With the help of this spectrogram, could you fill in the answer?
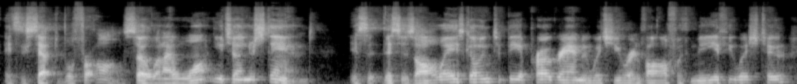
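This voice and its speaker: A man speaking as a personal trainer in a rambling, informal explanatory style, halting often and checking in with "okay?". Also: mid-range voice, fairly bright tone. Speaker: personal trainer pitching a weight-loss walking program.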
